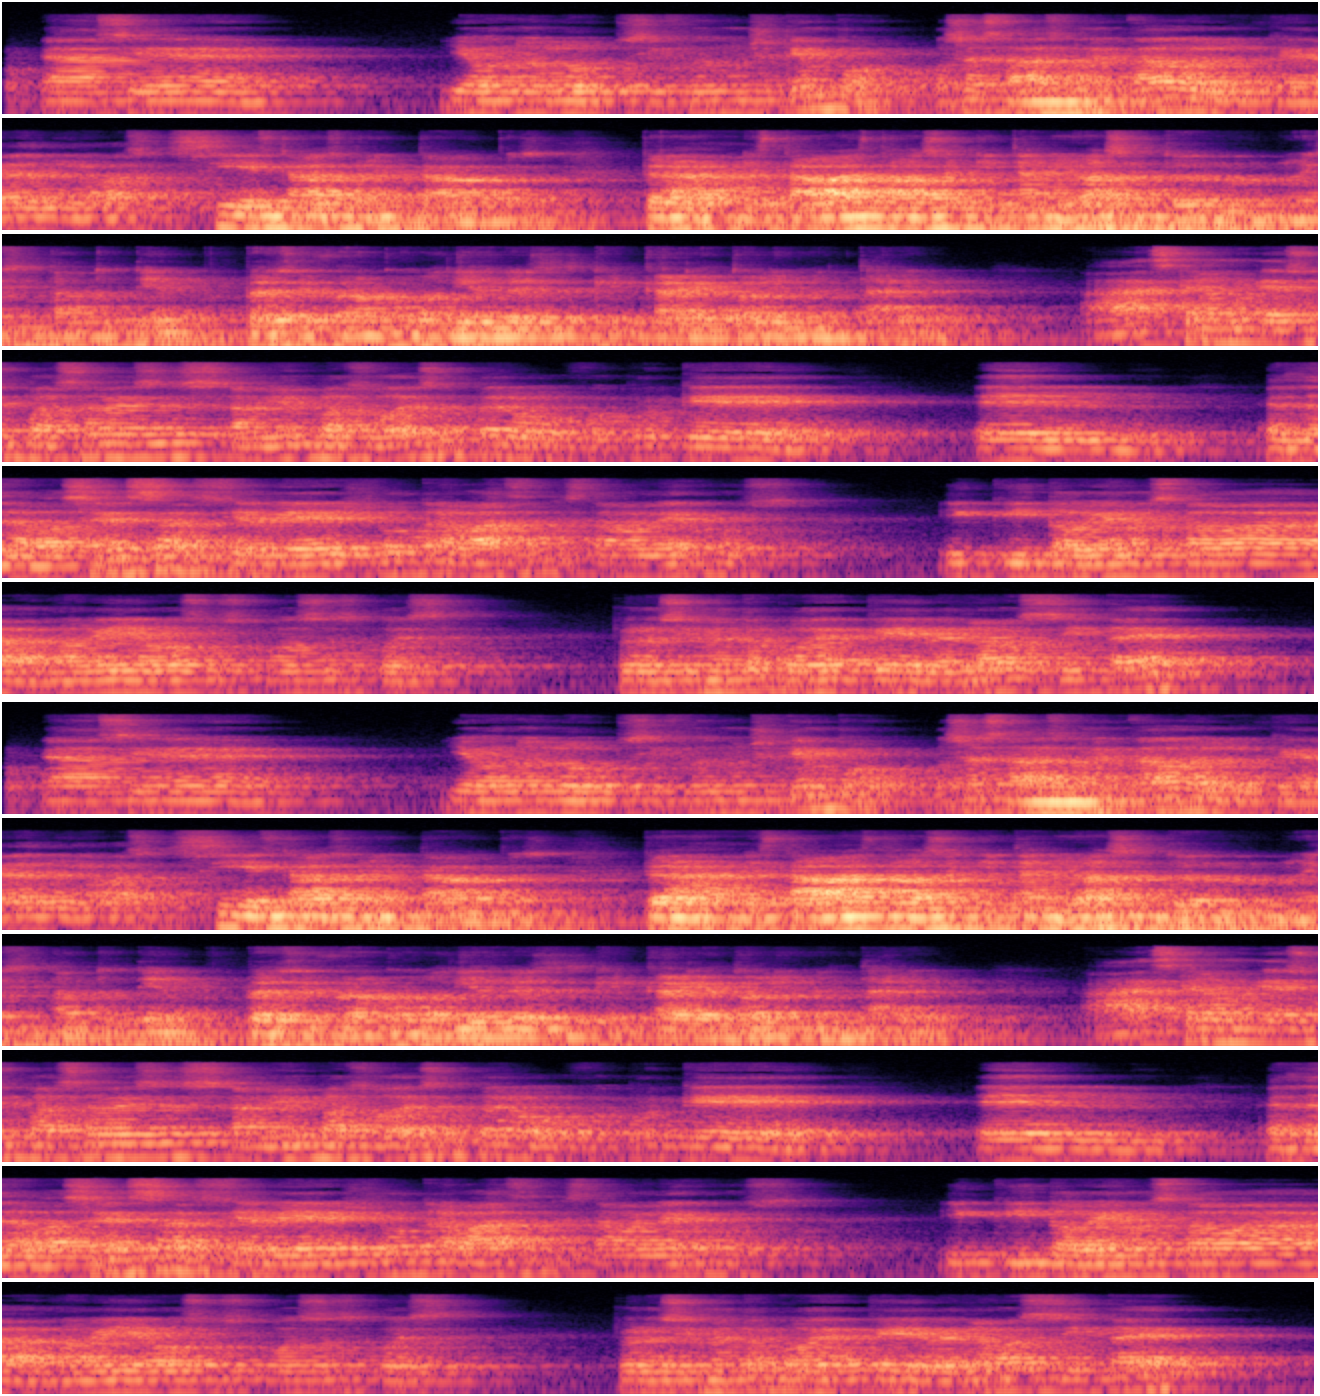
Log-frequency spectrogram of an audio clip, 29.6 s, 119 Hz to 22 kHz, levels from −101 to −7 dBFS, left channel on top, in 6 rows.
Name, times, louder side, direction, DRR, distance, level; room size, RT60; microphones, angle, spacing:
voice 1, 0.1-1.0 1.6-5.7 7.4-7.8 13.9-17.8 18.4-19.1 19.5-22.7 23.2-26.3 27.0-29.0, left 1 dB, 25° left, -8 dB, 0.4 m, -25 dB
voice 2, 3.7-4.1 5.6-6.9 7.3-13.3, right 1 dB, 70° left, -5 dB, 0.8 m, -21 dB
2.9 x 2.2 x 2.5 m, 1.3 s
head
